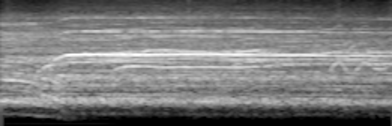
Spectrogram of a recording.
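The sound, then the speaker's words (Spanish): A large crowd at a DJ's session roars and cheers loudly and continuously, a dense wall of shouting voices with high whoops rising through it, sustained for a few seconds. “Antes de comenzar mi sesión, me gustaría que ya que todo el mundo los va a escuchar, quiero que todo el mundo se entere quién es la peña del parque y dónde está ese grito muy fuerte, familia.”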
